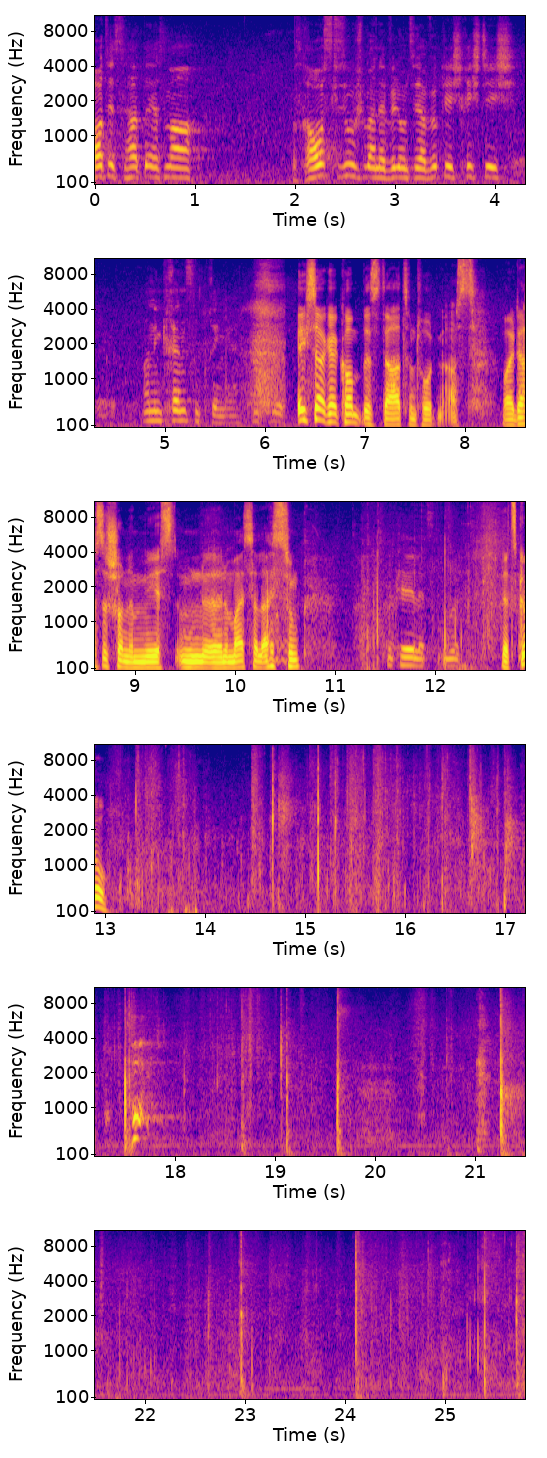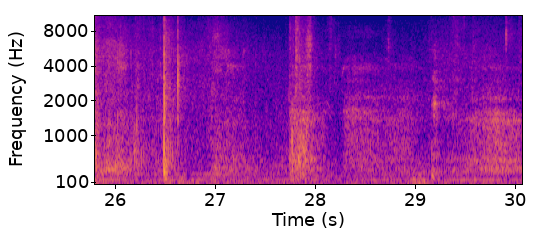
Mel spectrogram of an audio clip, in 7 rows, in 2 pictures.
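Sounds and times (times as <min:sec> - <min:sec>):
hands and feet tapping on tree trunk: 0:13.1 - 0:27.0.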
